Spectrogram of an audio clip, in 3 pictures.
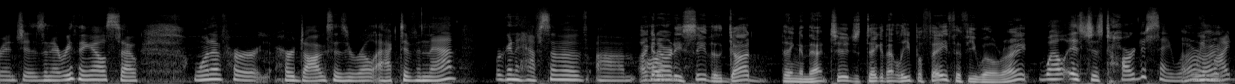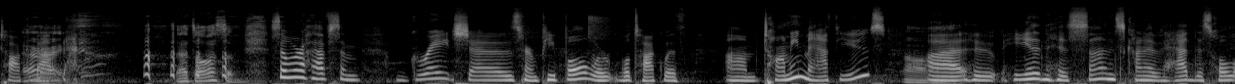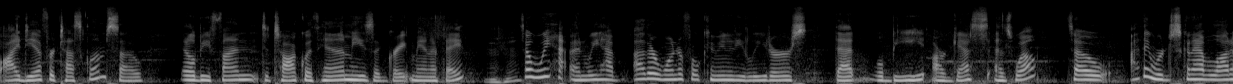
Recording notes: Recorded at Tusculum Brewing Company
